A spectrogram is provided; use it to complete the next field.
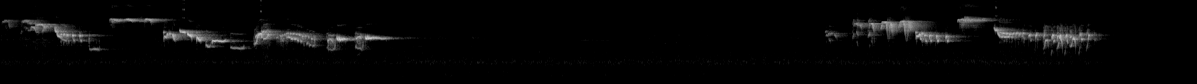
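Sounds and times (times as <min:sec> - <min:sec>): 
Erithacus rubecula calling: 0:00.0 - 0:04.9, 0:07.9 - 0:11.1.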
